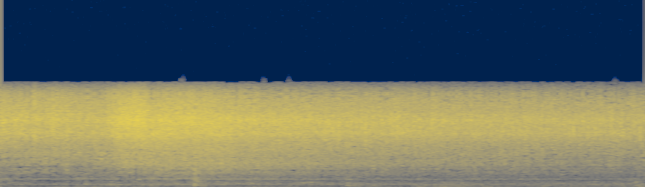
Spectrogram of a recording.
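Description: Hot oil sizzling in an aluminium pressure cooker as moist ingredients (tomatoes, chillies, ginger, garlic) are stirred into browned onions. The sizzle swells about a second in, then slowly dies down as the pan cools from the added food.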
